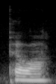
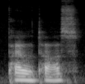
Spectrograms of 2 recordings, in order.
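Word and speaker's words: Πιλᾶτος: abraham dawid paulos petros pillock i must be tired that pilot toss i guess i haven't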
